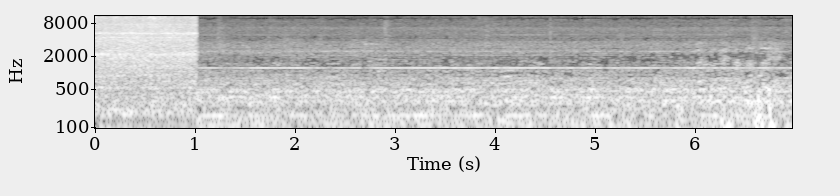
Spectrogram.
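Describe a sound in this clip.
Aircraft engines drone steadily, heard from inside the hold.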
